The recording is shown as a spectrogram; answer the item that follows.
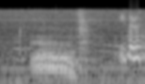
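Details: Dog playing with a new toy, giving a low rumbling growl for about half a second, followed by a woman speaking.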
